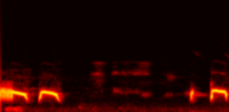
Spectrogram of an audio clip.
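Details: Spotted dove cooing, a recording used to spur wild and decoy doves into calling: two mellow, falling coos, a pause, then a short note and a flat coo starting the next phrase.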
